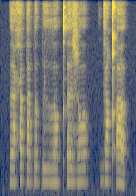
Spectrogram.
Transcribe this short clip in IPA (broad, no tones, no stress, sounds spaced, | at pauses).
ɜ ħ ʌ p a p ɜ p ɨ lː ɔ kʼ ɜ ɮ ɔ | ɡ ɛ qʼ ʌ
